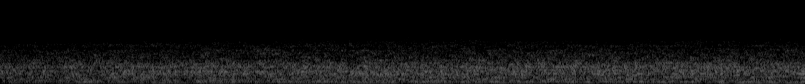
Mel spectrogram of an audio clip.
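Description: Steady faint hiss of room noise, with no distinct events.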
